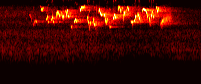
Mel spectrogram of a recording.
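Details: Male Pacific Wren singing with great speed and volume in spring conifer forest at Peavy Arboretum and McDonald Forest, Coast Range foothills: a loud two-second burst of very high, rapid, tinkling twitters and trills.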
